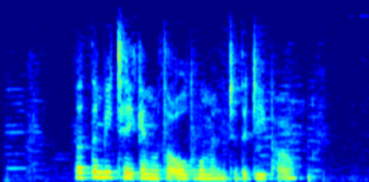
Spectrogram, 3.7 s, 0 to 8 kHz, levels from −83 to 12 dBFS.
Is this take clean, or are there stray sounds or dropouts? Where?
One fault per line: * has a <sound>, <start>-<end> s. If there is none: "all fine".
all fine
